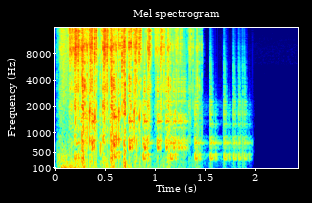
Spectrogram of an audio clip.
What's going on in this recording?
Smashing a Wooden Container
This is for a video game I was making, but I figured it would be a good idea to share this with everyone.
This is supposed to be the sound of a wooden container being violently smashed open, such as a barrel or a box, or even possibly a wooden wall.
I borrowed a few sounds from the site, tweaked a little of course, and also added some powerful white noise effects to indicate a hard smash. With some layering with twigs cracking and pieces of wood falling on the floor, I think it sounds pretty authentic... or as authentic as it can get!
